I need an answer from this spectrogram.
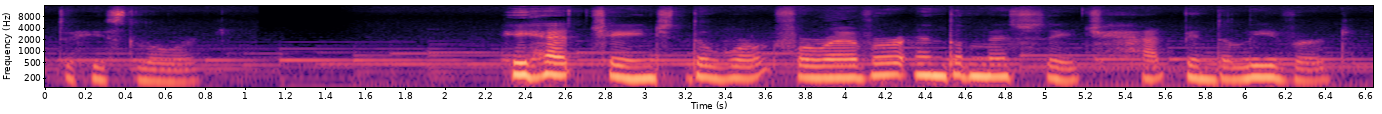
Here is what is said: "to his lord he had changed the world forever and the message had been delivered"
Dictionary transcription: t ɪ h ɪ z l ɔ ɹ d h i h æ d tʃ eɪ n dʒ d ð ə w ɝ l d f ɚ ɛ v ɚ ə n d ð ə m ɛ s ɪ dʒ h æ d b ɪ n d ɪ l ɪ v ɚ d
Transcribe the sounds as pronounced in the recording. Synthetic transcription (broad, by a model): t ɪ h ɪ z l ɔ ɹ d h i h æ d tʃ eɪ n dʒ ð ə w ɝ d f ɚ ɛ v ɚ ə n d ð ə m ɛ s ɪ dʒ h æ d b ɪ n d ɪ l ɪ v ɚ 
